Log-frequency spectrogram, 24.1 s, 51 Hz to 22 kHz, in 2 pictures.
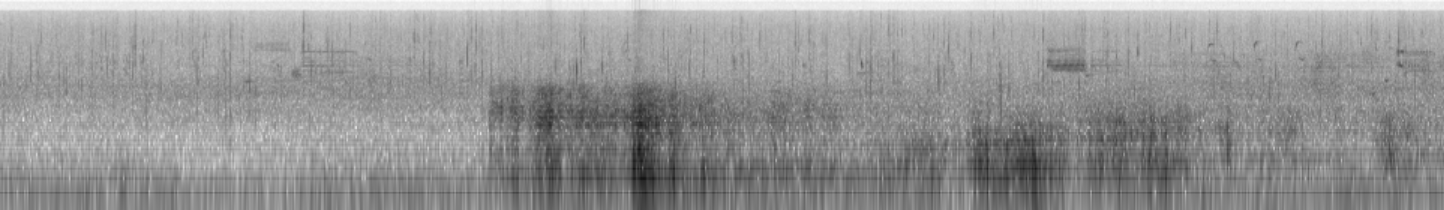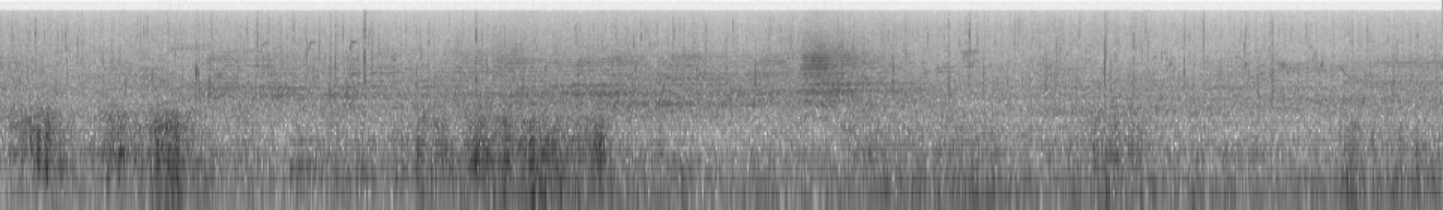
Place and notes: Illinois, USA - Thunderstorm and rain in a field in Illinois, USA
In a field in Illinois during a thunderstorm : thunderclap, thunder and rain, with light trafic in background.
DeKalb, IL, USA, 2 May 2013, 12:00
